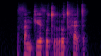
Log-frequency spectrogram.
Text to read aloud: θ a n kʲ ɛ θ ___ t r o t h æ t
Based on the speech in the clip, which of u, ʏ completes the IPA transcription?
u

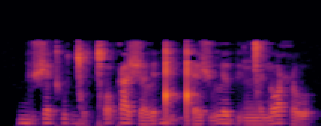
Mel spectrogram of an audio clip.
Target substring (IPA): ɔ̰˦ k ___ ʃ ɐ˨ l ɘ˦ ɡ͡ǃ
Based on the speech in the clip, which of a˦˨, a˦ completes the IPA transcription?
a˦˨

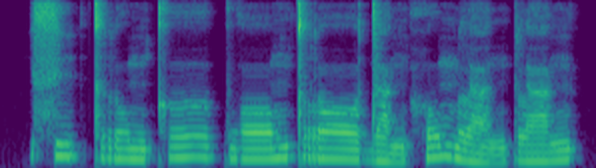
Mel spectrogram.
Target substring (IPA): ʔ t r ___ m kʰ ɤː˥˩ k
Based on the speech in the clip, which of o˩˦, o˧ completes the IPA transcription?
o˧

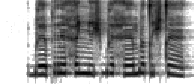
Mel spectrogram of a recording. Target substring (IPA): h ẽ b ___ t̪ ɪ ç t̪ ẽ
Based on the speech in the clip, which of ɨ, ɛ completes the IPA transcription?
ɛ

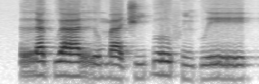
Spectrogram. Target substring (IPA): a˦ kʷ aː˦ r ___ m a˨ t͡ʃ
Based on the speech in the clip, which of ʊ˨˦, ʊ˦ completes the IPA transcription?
ʊ˨˦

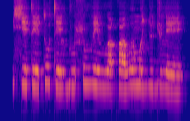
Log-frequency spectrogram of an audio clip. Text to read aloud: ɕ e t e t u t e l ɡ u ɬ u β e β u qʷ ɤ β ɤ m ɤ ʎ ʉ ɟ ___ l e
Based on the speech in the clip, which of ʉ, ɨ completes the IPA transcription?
ʉ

